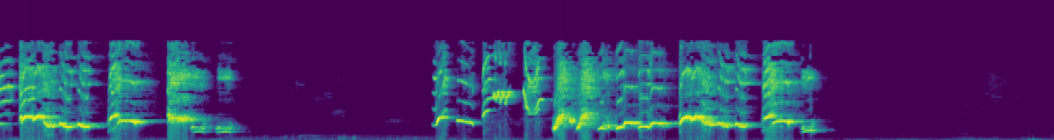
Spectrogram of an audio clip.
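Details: Orange-headed thrush singing in two loud bursts of varied whistled and scratchy phrases, mixing rough and slow song styles, with a quiet gap of about two seconds between bursts and silence near the end.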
